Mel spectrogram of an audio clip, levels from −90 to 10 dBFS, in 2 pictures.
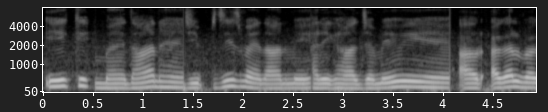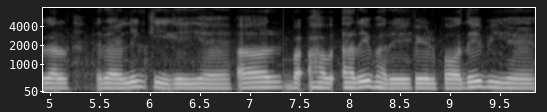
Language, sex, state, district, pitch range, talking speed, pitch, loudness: Hindi, female, Goa, North and South Goa, 160-185 Hz, 145 wpm, 165 Hz, -20 LUFS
